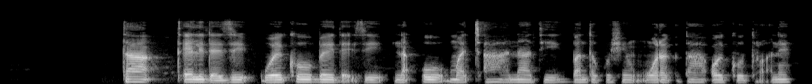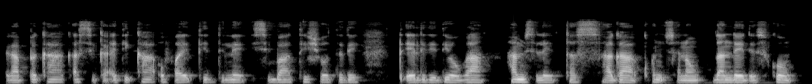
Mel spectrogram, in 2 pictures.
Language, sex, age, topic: Gamo, female, 18-24, government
